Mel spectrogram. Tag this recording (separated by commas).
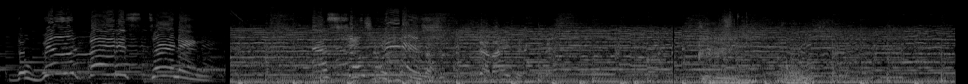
Music, Speech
